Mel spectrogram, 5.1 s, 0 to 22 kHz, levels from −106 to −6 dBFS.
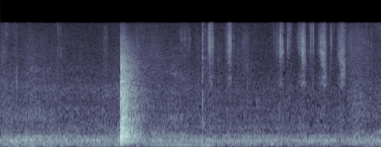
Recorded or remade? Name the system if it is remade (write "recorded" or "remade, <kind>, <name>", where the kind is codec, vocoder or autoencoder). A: recorded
